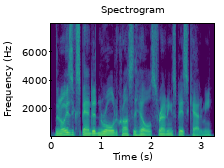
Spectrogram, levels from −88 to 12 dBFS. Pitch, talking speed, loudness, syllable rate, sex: 105 Hz, 200 wpm, -17 LUFS, 7.0 syllables/s, male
